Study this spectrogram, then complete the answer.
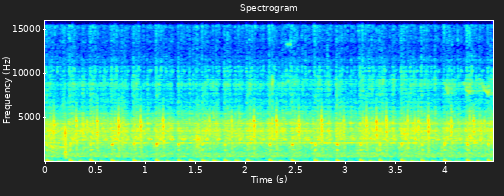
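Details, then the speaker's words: Honda Revo motorcycle that kept fouling spark plugs, after carburetor cleaning and reassembly: uneven, hunting rough idle; mixture judged too rich with the air screw too closed, fixed by opening it 1.5 turns and lowering the idle; rough idle. "Ini setelan minyaknya terlalu rapat ini kayaknya teman-teman ya, nggak ada angin."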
